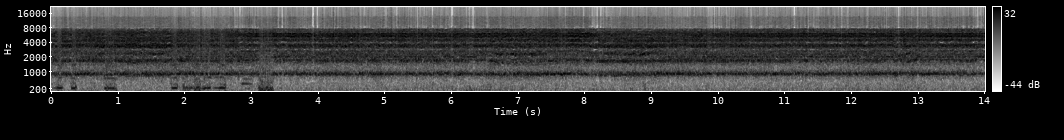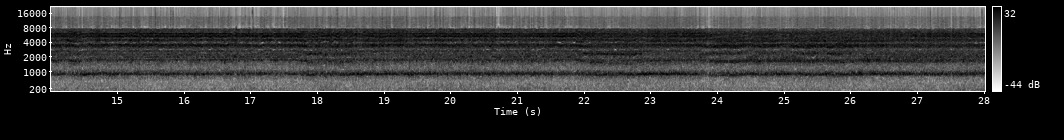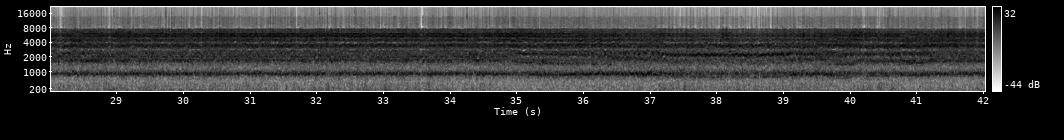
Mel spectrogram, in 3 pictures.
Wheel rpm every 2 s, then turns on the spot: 220, 230, 230, 220, 230, 230, 230, 230, 230, 230, 230, 220, 220, 230, 230, 240, 240, 220, 180, 180, 220.
none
